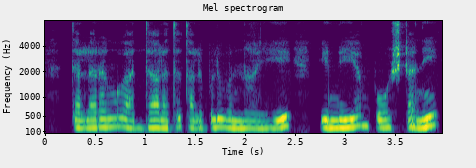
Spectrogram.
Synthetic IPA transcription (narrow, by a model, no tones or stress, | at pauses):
t̪ɛlːɐɾɐŋɡuɐd̪ːaːlɐt̪o̞ːt̪ɐlupuluːnːaːjiːɳɖijɐmpoːsʈɐni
